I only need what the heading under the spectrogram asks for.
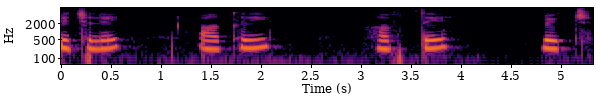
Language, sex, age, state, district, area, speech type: Punjabi, female, 18-30, Punjab, Muktsar, urban, read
